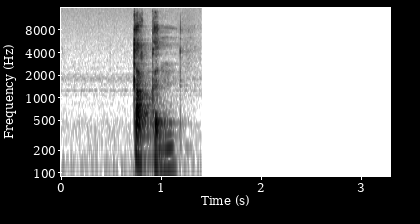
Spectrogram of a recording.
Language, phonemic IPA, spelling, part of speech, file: Dutch, /ˈtɑkə(n)/, takken, noun, Nl-takken.ogg
- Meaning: plural of tak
